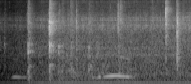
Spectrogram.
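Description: Plastic packaging and containers handled, giving a few sharp clicks, with two brief low arched hum-like tones, the longer one about one and a half seconds in.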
